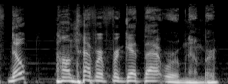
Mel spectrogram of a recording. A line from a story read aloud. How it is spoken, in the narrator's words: The supervisor laughed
